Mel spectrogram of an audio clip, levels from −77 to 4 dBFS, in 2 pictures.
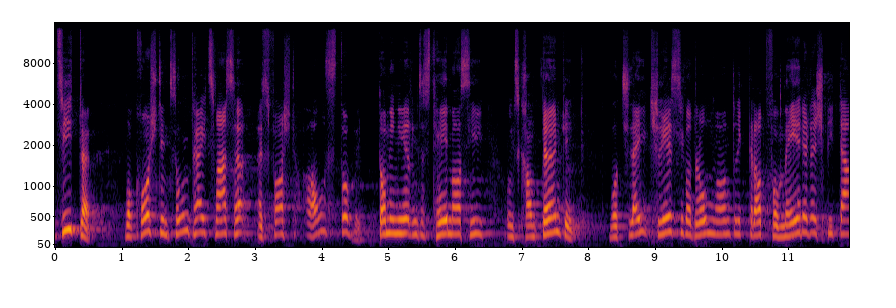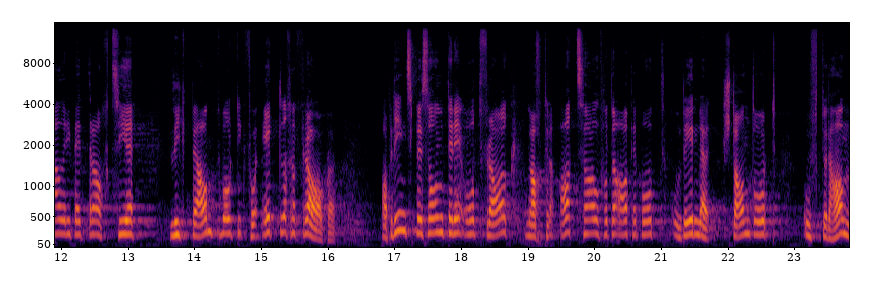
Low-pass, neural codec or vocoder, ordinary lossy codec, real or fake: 14.4 kHz; codec, 44.1 kHz, 2.6 kbps, SNAC; none; fake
